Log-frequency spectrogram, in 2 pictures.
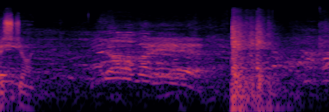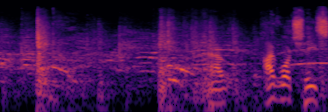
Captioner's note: crowd chatter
